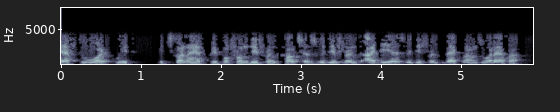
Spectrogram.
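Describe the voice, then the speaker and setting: With a Portuguese accent, this man talks at a fairly quick pace in a high pitch. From Portugal. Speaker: project manager. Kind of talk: webinar interview. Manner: halting, many restarts.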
